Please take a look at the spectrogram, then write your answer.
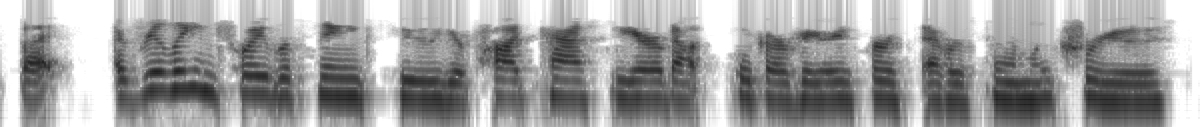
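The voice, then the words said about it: Raspy, hoarse voice. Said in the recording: “My voice is a little raspy ... so I'm a little hoarse.”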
